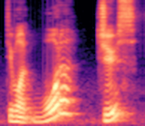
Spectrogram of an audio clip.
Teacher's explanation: if you're giving lists notice the rising rising rising and then falling intonation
